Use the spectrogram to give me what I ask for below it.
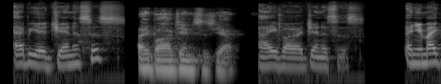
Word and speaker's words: abiogenesis: to I'm not sure if I'm going to pronounce this correct correctly ABIA Genesis a biogenesis yeah abiogenesis and you make the distinction between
